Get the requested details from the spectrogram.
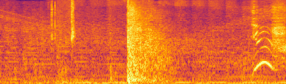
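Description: A blast bursts with a loud crack.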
